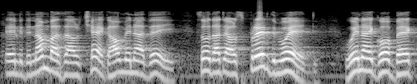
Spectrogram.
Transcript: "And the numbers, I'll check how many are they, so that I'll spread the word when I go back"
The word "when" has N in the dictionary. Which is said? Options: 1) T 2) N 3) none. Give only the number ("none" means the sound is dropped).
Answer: 2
